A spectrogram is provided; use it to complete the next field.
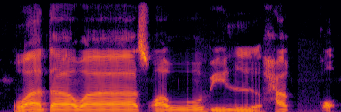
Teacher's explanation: وَتَوَاصَوْا بِالْحَقِّ، قاف پہ جب وقف کریں گے تو قاف کے اوپر قلقلہ ہوگا، قاف کا زیر سائلنٹ کریں گے اور قاف پہ وقف کرتے ہوئے قلقلہ کریں گے۔ شد ہے، مضبوطی سے قاف کو ادا کریں گے۔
